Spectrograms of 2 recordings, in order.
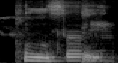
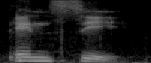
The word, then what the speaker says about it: Kinsey: is it Kinsey or Kinsley? Kinsey.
